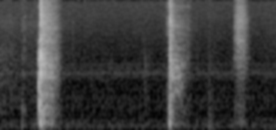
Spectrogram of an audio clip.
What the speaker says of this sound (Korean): 갑자기 재채기가 나가지고 죄송합니다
